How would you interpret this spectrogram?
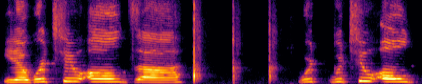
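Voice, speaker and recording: Sixties woman co-host from the Main Line, thoughtful and quick to laugh, casual live talk. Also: sits high, fairly even intonation, slight background noise. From Philadelphia Main Line, USA. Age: 60s. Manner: reflective, laughs often, repeats words while thinking.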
